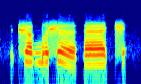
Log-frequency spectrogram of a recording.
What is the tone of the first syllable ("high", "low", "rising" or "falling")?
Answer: high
